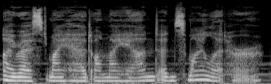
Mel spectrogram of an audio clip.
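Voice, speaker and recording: A woman narrating a dark fairy tale in the first person, with measured, hushed suspense. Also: fairly low pitch, steady tone, faint music behind. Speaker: story narrator.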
